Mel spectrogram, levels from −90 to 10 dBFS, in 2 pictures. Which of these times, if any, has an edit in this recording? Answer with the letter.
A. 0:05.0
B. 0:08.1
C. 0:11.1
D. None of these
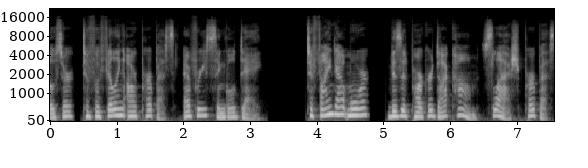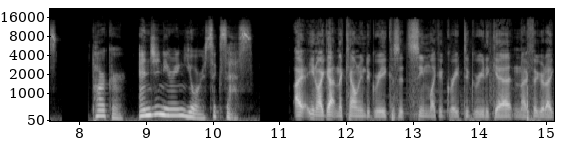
C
